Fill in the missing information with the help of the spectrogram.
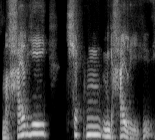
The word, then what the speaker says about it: Csikszentmihalyi: It's Mihaly Csikszentmihalyi.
